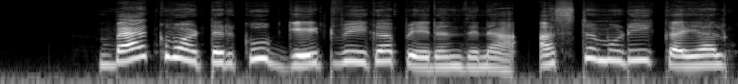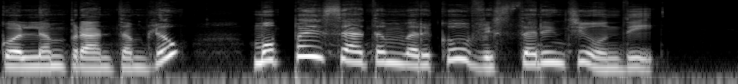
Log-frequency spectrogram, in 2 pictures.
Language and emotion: Telugu, neutral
